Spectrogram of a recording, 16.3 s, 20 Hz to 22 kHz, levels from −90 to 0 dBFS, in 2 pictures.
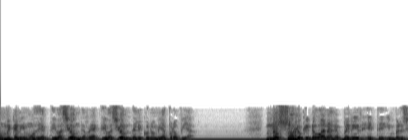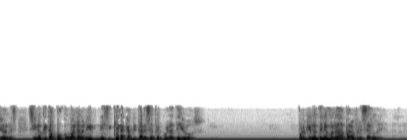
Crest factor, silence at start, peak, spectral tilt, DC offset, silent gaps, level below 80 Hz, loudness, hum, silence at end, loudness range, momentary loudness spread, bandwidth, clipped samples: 10 dB; 0 s; 0 dBFS; -8.5 dB/octave; under 0.1%; none; -18 dBFS; -11 LUFS; 50 Hz at -20 dBFS; 0 s; 3 LU; 13 LU; 5.4 kHz; 0.6%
